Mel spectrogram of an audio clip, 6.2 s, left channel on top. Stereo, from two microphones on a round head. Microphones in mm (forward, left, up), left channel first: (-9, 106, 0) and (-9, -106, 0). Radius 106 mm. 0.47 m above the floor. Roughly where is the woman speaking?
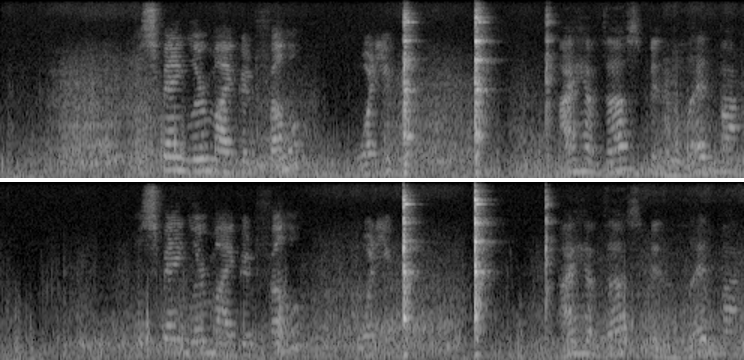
Left.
